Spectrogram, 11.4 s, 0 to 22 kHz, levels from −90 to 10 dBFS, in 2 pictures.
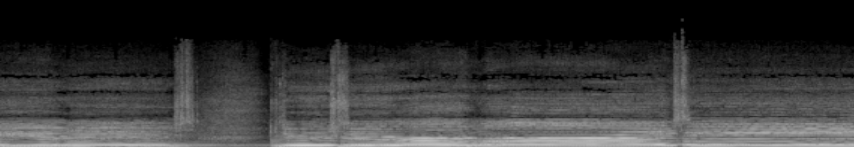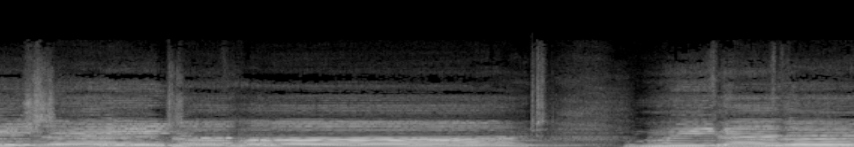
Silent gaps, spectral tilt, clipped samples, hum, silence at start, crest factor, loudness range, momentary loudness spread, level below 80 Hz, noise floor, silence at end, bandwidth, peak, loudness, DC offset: none; -5 dB/octave; under 0.1%; none; 0 s; 14 dB; 3 LU; 13 LU; -56 dBFS; -39 dBFS; 0 s; 14 kHz; -4 dBFS; -18 LUFS; under 0.1%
